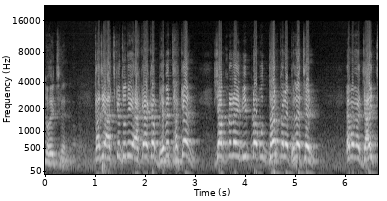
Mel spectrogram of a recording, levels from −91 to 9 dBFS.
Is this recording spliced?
no; 0 cuts

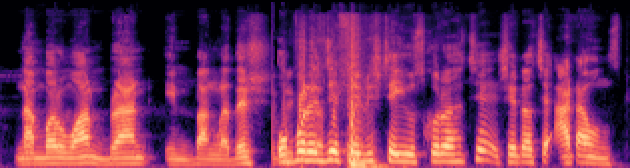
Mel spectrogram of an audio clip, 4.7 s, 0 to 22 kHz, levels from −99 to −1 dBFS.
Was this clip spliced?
yes; 1 cut; at 2.0 s

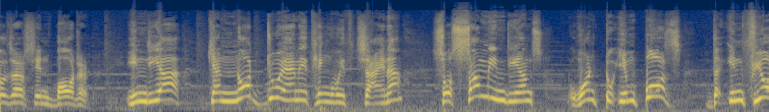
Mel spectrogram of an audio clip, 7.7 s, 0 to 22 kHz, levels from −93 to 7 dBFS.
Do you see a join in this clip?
yes; 1 cut; at 5.5 s

